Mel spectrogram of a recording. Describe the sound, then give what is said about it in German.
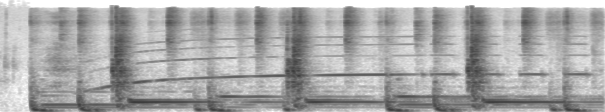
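A synthetic siren sound effect, added to a music track as a closing element, sweeps upward and then holds steady, layered over a loud, regular pounding beat with sustained tones beneath; no one speaks. “Ich würde aber jetzt nochmal diese Sirene irgendwo reinmachen, dass wir so einen Abschluss haben.”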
